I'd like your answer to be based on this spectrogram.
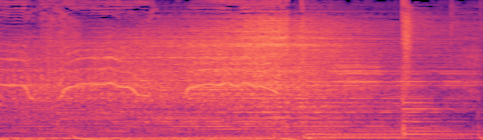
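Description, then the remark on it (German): A wailing scream like a newborn baby's cry rises and falls twice in long, drawn-out arcs over a dense low rumble, followed by a sharp bang near the end. “Das fängt an mit Herzschlag, dann ein Schrei wie ein Baby bei der Geburt.”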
